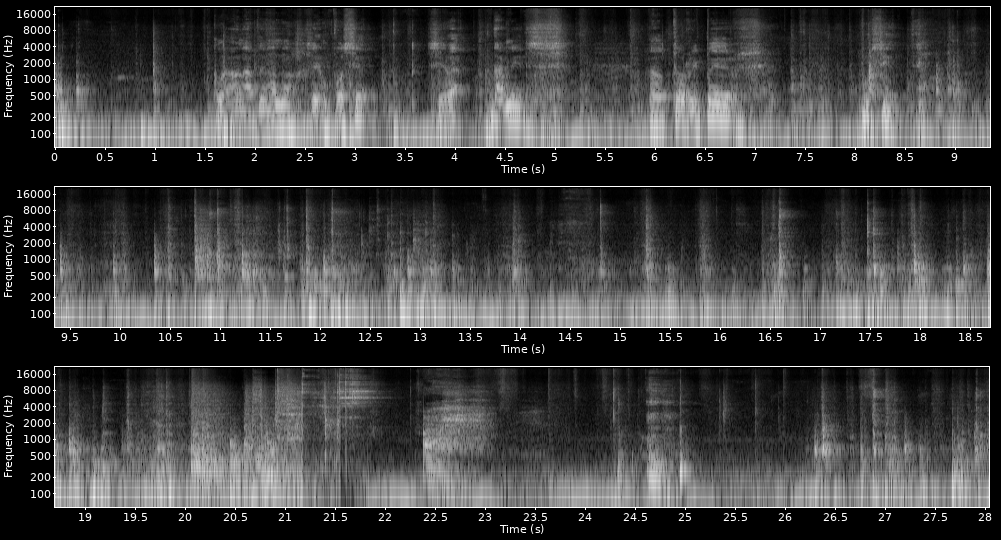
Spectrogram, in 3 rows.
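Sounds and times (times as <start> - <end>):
tools clicking and rattling on metal: 15.2 - 22.4.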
